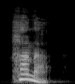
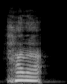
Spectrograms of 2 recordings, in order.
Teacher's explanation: one starts high and goes low and the other starts low and goes high. That's pitch accent.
